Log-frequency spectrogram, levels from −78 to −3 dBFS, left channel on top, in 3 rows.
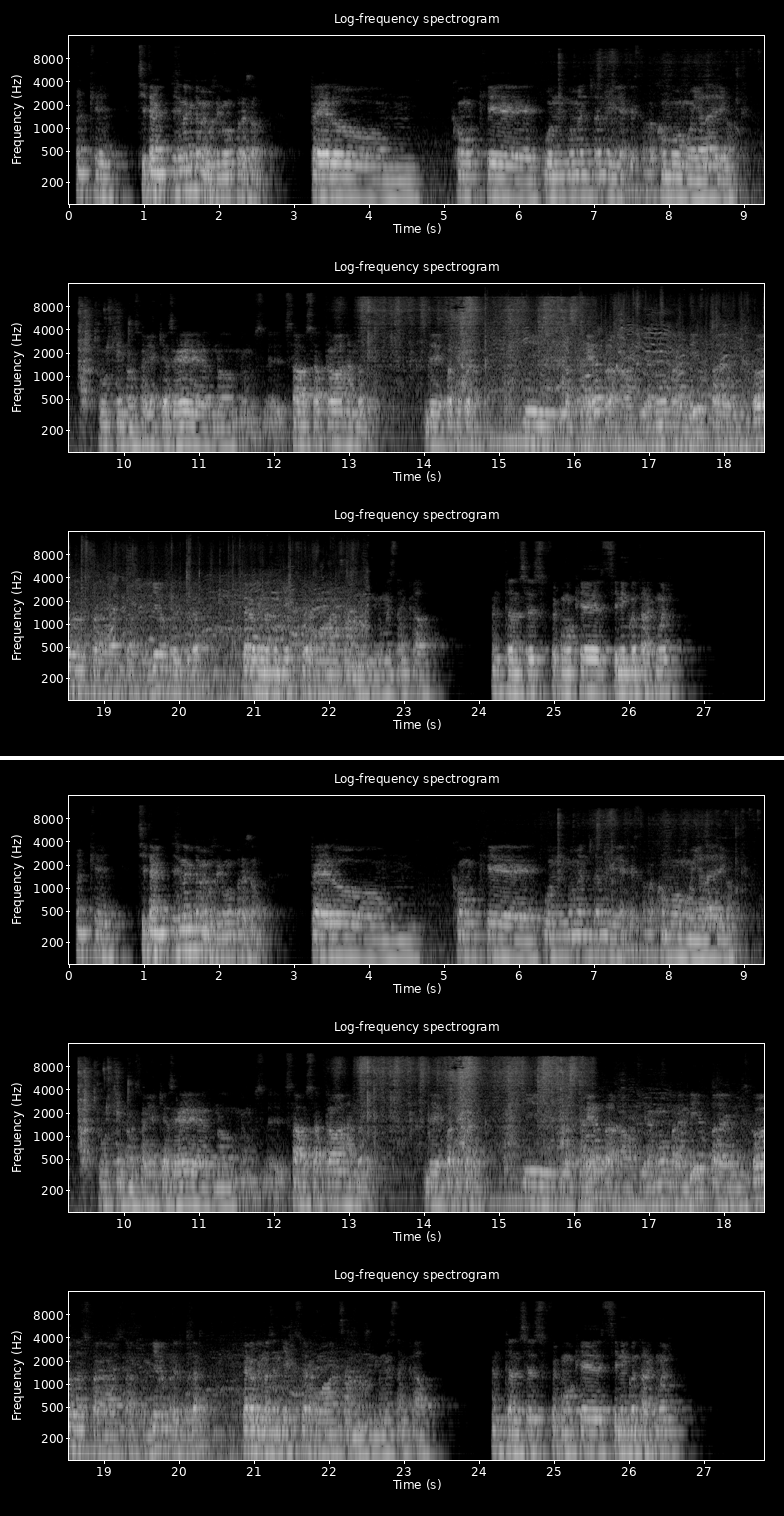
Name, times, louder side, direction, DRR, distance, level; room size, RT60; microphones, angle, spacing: voice 1, 0.1-0.6 0.9-2.6 3.2-4.7 5.1-8.9 9.6-13.2 14.0-14.7 15.3-20.6 20.8-23.3 24.2-26.6, left 2 dB, 5° right, -5 dB, 1.1 m, -30 dB
sound 1, 4.6-16.3, right 2 dB, 70° right, 1.5 m, -41 dB
sound 2, 14.8-22.6, left 6 dB, 60° left, 0.3 m, -37 dB
5.5 x 2.7 x 2.5 m, 0.73 s
head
